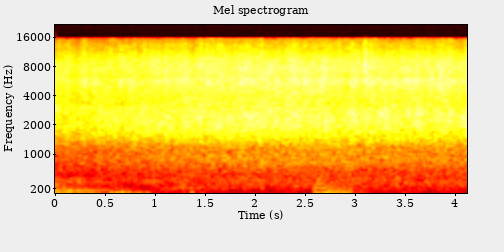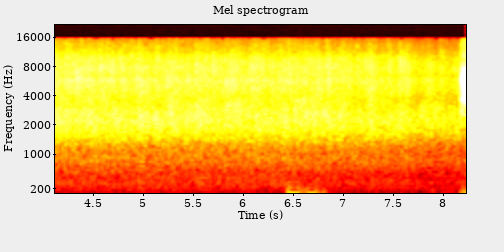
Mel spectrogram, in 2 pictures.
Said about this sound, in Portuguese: Você pode aplaudir e glorificar o Senhor por algum momento?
